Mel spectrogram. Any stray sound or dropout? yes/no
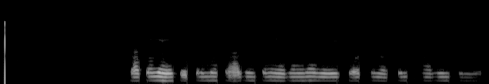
no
